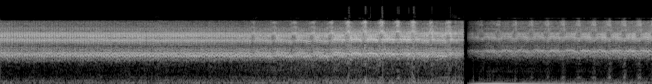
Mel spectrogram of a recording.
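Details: Cicadas buzz steadily in a loud, high, continuous whine with a rapid throbbing texture. The sound drops out for an instant about two-thirds of the way through, then resumes just as strongly.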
